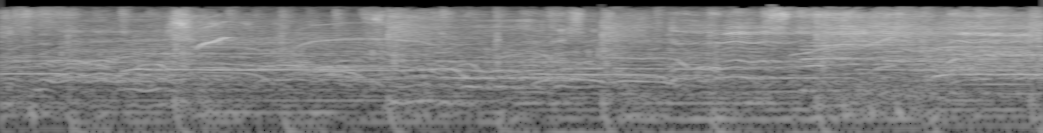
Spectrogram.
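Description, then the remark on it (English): A loud, dense crowd roars and cheers without pause, with whoops and yells rising above the wash of noise and sharp bangs scattered through it, like an audience at a rock concert. “A lot of energy from the crowd.”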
